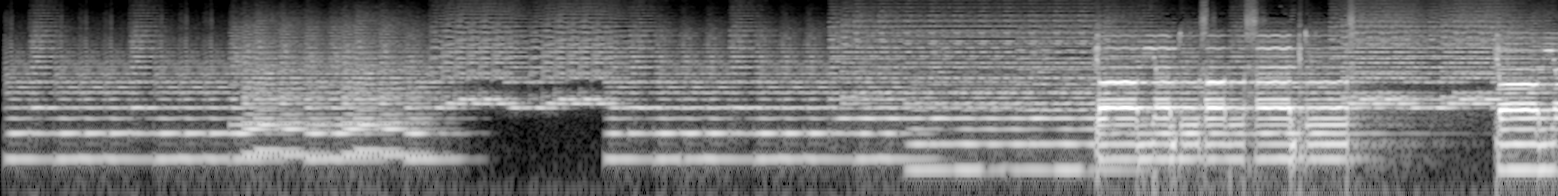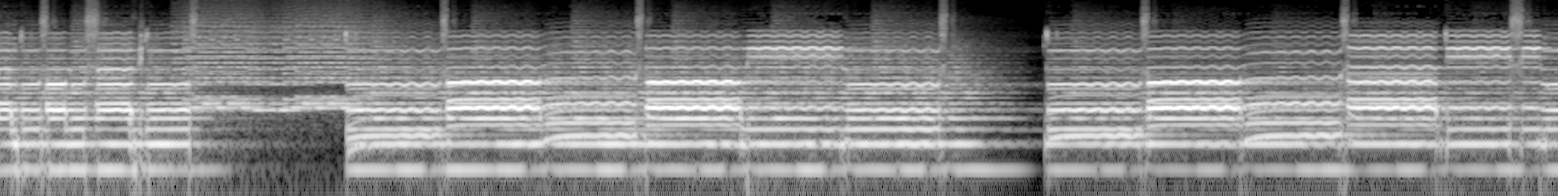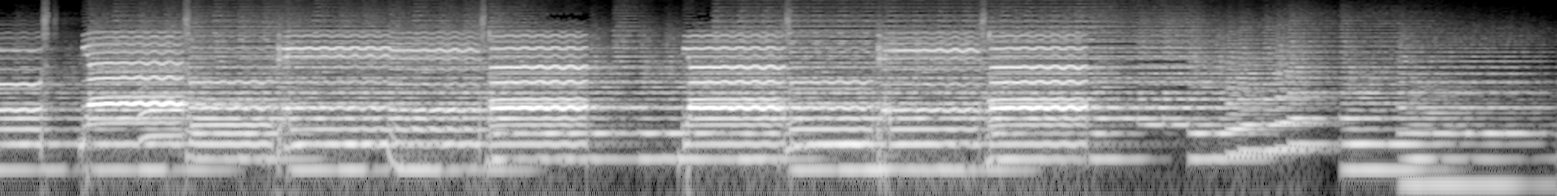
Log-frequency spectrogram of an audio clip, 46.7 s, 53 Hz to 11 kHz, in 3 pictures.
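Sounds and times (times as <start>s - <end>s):
soprano singing: 8.4s - 14.3s, 14.9s - 18.2s, 19.0s - 45.5s.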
